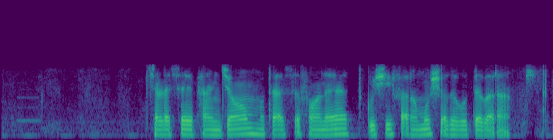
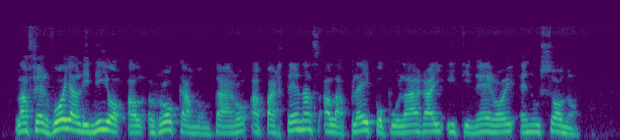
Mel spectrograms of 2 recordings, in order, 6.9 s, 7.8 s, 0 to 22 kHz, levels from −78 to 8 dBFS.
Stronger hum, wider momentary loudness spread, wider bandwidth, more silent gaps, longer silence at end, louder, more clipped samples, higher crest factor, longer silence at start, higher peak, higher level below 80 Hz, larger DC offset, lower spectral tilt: neither; second, 6 LU vs 10 LU; second, 4 kHz vs 11.5 kHz; neither; second, 0.05 s vs 0.5 s; about the same, -21 LUFS vs -19 LUFS; neither; about the same, 20 dB vs 16 dB; first, 1.85 s vs 0.2 s; about the same, -4 dBFS vs -2 dBFS; about the same, -56 dBFS vs -56 dBFS; neither; first, -10.5 dB/octave vs -8.5 dB/octave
